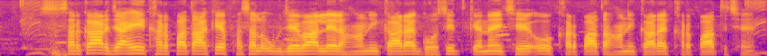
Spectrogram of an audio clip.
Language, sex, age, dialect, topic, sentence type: Maithili, male, 18-24, Bajjika, agriculture, statement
